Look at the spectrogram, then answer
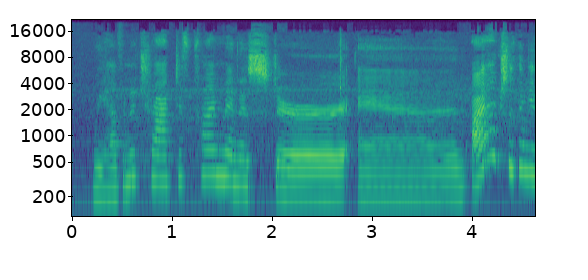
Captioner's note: none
